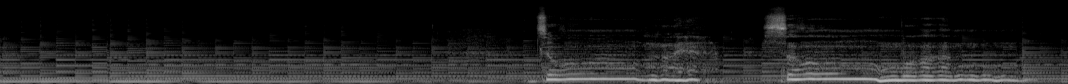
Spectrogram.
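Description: Live acoustic song: a steel-string acoustic guitar picked on its own for about five seconds, then a man's voice comes in singing long held notes over it, twice.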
